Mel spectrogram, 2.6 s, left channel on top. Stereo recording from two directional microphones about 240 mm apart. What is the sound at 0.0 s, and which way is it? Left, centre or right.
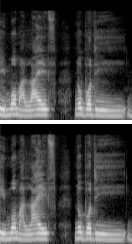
Speech, right.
